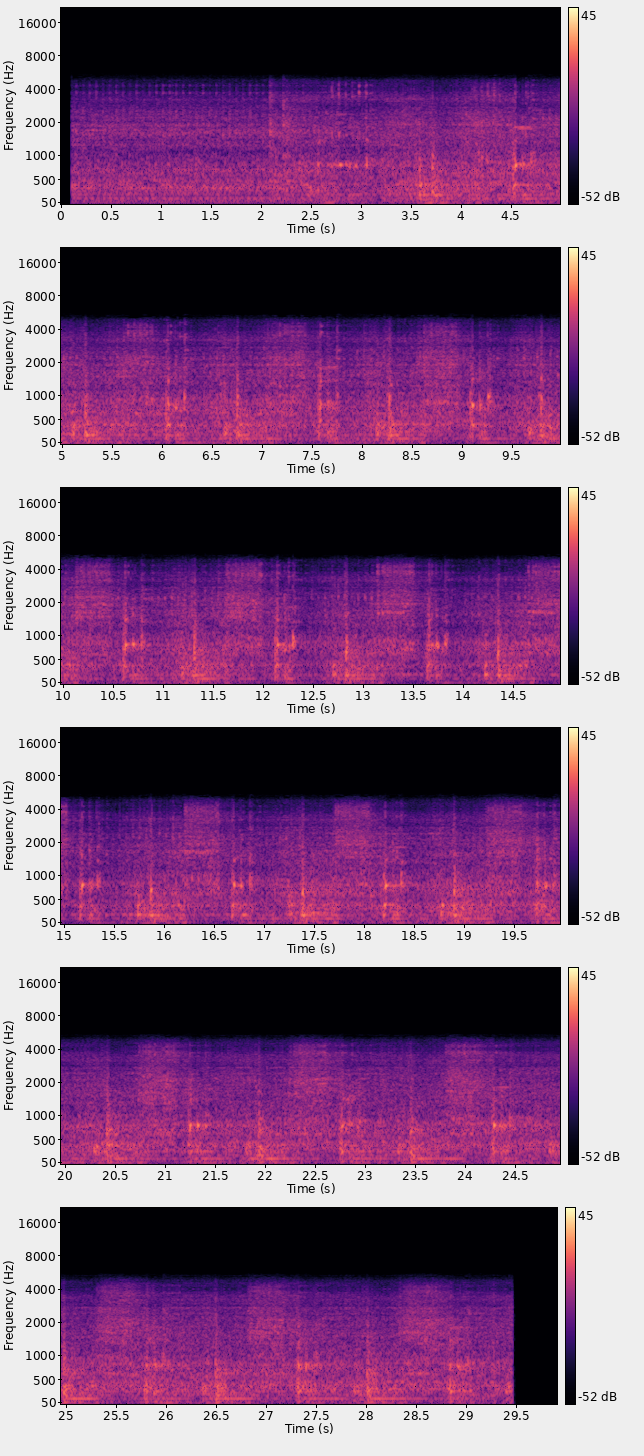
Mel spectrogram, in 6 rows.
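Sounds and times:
machine motor hum: 0.2s - 29.5s
machine parts clattering: 2.2s - 29.5s.

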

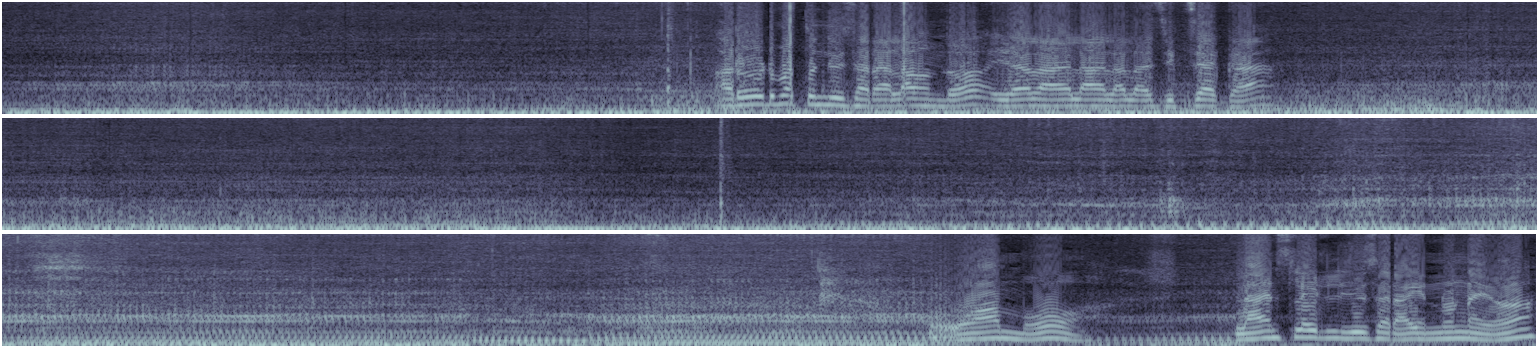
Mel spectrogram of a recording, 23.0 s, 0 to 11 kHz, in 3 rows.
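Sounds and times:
motorcycle engine running: 6.4s - 22.1s.

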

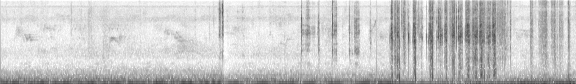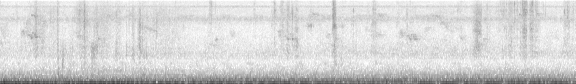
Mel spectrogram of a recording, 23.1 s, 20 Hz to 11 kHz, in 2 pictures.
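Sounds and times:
low rumble: 0.0s - 23.0s
knife rasping on ferro rod: 7.8s - 11.4s.

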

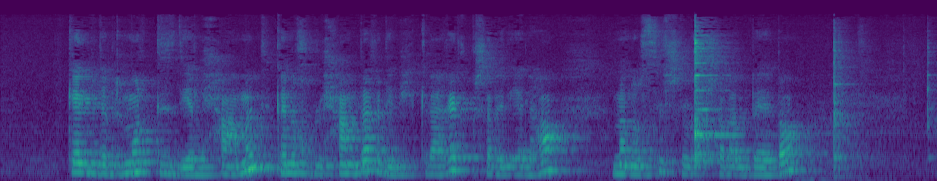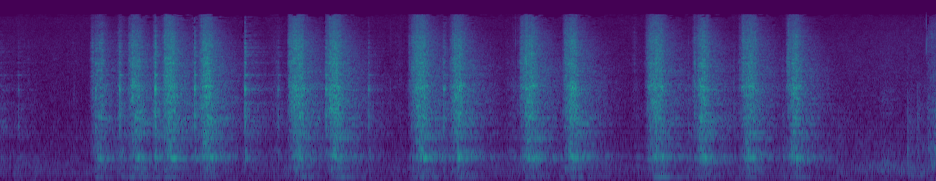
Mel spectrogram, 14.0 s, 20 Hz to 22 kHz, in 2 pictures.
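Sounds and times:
lemon rasping on a grater: 7.7s - 13.2s.

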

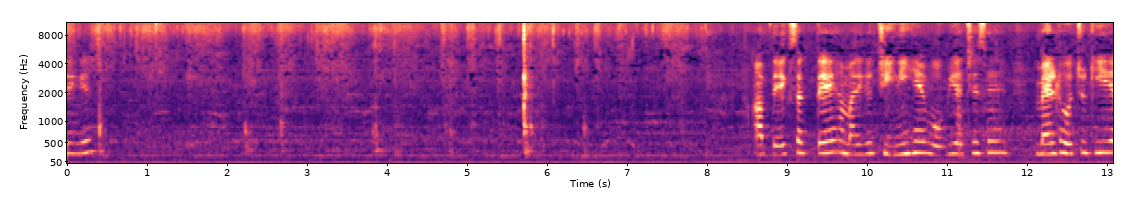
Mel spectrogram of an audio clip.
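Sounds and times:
spatula scraping a pan: 0.0s - 8.0s
soft frying sizzle: 0.0s - 13.0s.

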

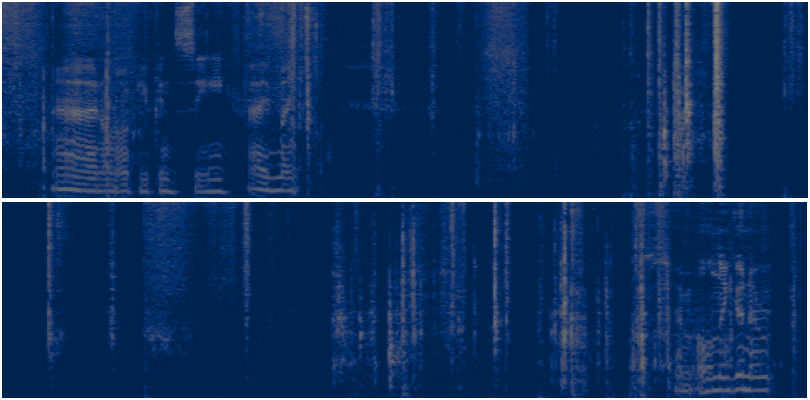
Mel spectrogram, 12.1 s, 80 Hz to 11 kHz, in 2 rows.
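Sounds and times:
plastic plates clicking and knocking: 8.6s - 12.0s.

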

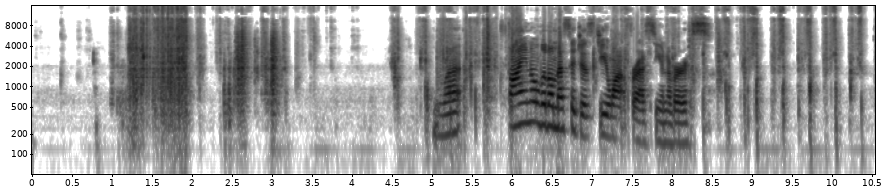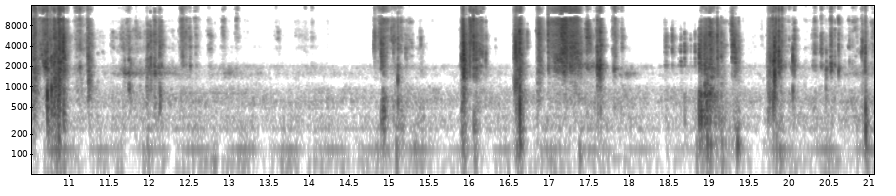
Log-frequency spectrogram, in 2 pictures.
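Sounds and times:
cards being shuffled: 0.9s - 3.8s, 4.5s - 6.0s, 8.0s - 12.7s, 15.9s - 17.9s, 18.9s - 21.0s.

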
